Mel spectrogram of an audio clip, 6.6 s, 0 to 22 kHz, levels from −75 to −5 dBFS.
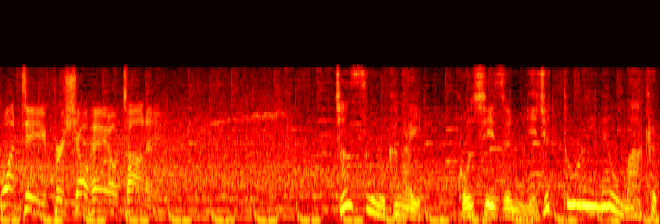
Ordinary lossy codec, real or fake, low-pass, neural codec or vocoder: none; fake; 7.2 kHz; vocoder, 44.1 kHz, 128 mel bands every 256 samples, BigVGAN v2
